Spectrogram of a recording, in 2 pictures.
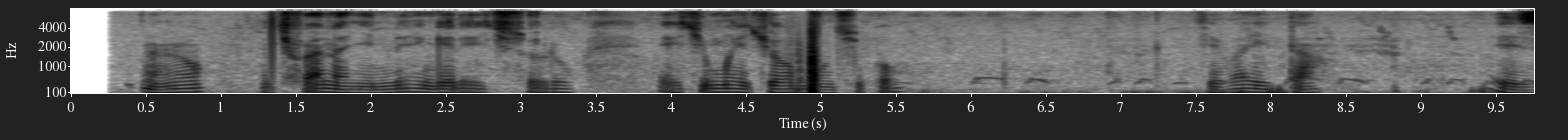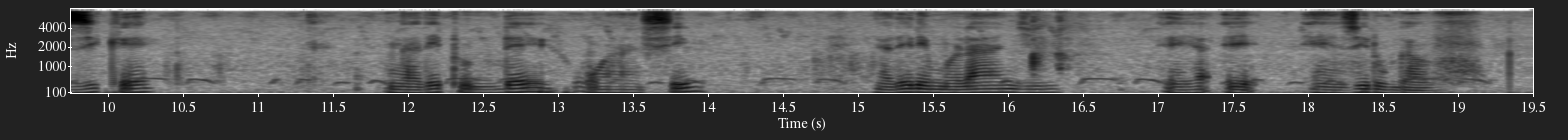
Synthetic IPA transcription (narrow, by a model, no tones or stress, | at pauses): no̞eci̥fa̰ːnaɲinːe̞ːŋɡe̞ɾe̞ːci̥so̞̰lo̞ḛcimwe̞ːco̞ːmusiko̰ | ceβajita | ezikʰe̞ | ŋɡalitudːe̞waːsi | ŋɡalilimulaːɲɟi | enziɾuɡavu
